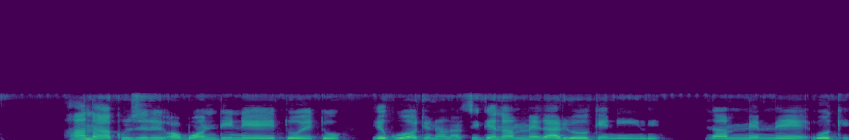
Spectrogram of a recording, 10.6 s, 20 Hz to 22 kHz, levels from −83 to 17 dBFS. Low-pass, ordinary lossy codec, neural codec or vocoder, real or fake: 7.2 kHz; none; codec, 16 kHz, 4 kbps, X-Codec, HuBERT features, trained on balanced general audio; fake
